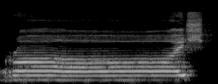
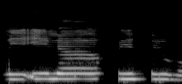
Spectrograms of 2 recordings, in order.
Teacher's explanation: Matikan harakat terakhir huruf shin. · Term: maklin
